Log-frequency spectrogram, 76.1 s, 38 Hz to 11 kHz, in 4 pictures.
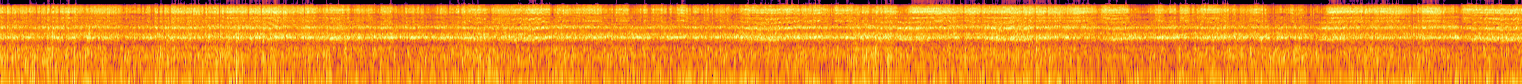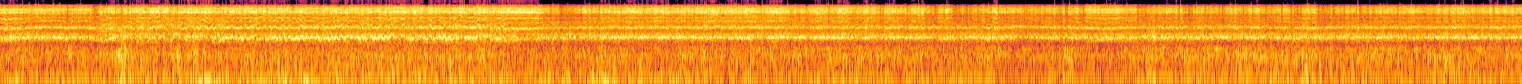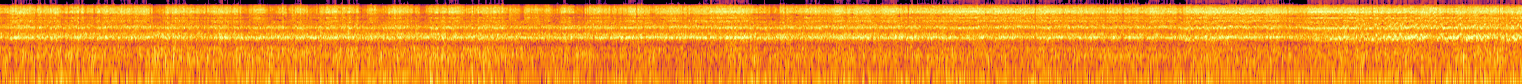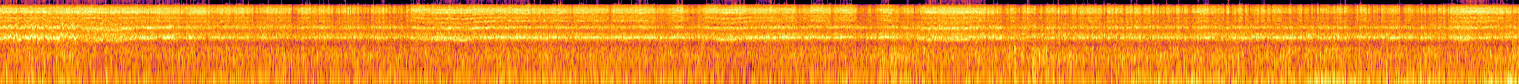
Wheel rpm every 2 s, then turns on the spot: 230, 230, 230, 220, 230, 230, 230, 230, 230, 220, 200, 200, 200, 220, 240, 230, 230, 230, 230, 230, 230, 230, 230, 230, 230, 230, 230, 210, 200, 220, 230, 230, 230, 230, 220, 230, 230, 230.
none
